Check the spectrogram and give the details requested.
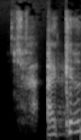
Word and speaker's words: Akin: Aquin s'écrit A-K-I-N.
